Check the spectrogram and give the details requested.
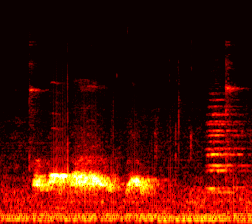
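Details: Evening cooing of a spotted dove at mealtime: a drawn-out, hollow, low coo followed by a shorter one, then a brief burst of harmonic, music-like sound at the end.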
